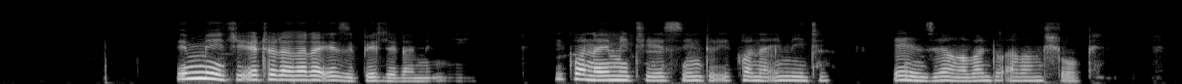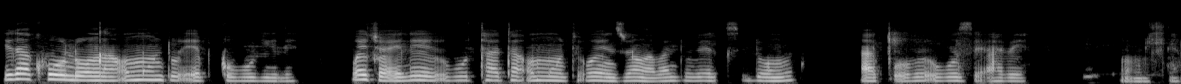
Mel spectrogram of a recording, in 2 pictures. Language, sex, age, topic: North Ndebele, female, 25-35, health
